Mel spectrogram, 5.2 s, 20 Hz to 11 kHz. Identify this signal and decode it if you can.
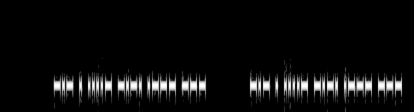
Morse code, heard as a keyed tone, about 46 wpm, 700 Hz. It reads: KE4CJO KE4CJO
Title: USA Call Signs - 6 Characters - Repeated 2x - 45wpm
